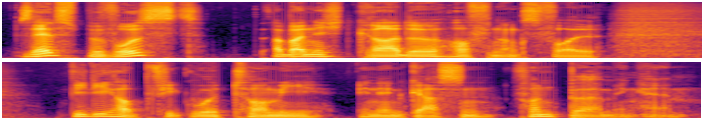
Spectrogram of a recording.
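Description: A man's voice: fairly low pitch, unhurried, gravelly, no room sound, clean studio sound. A man presenting a scripted podcast documentary in an explanatory way, speaking directly to listeners. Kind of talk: scripted music documentary narration.

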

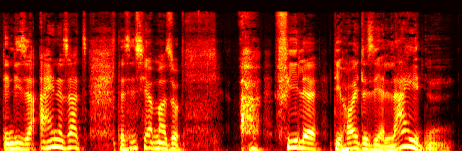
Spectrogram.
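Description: Male interviewer, husky voice, lively melodic delivery, calm and affirming, dry room. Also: fairly high pitch, moderate pace, dry recording. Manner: calm, affirming, reflects with sayings. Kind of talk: interview conversation.

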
